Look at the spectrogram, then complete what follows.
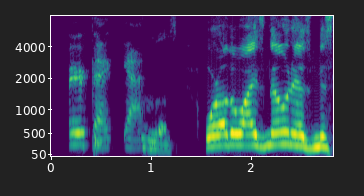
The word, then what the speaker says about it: Dena Scoullos: Today I've got with me Dena Scoullos, right? Did I pronounce that right? Perfect. Yeah. Scoullos, or otherwise known as Miss Tech Queen, right?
